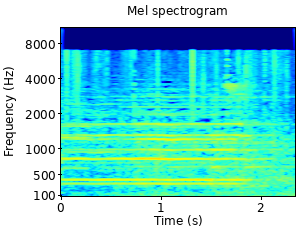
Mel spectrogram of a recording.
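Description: Loud street traffic racket from a traffic jam, heard through an open window: a long, steady, multi-toned horn blast holds for about two seconds over a constant rumbling wash of noise, then fades. No one speaks.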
